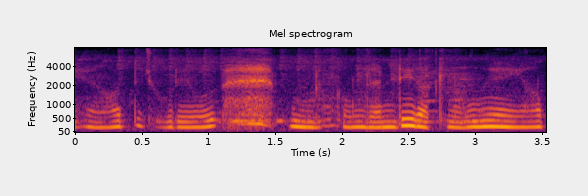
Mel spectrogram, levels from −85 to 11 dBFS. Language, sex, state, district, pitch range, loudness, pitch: Hindi, female, Bihar, Gaya, 190-210 Hz, -16 LUFS, 200 Hz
